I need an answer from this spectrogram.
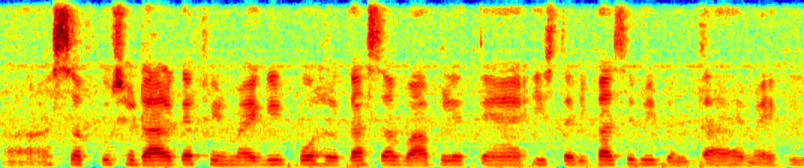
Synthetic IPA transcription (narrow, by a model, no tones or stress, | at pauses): sɐb̚kʊt͡ʃʰɖaːlkɐɾfʰɪɾmɛːɡikoɦɐlkasabaːfleːt̪eɦɛ̃ʔɪst̪ɐɾiːkasebʱibɐ̃nt̪aɦɛmɛ̰ːɪɡiː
